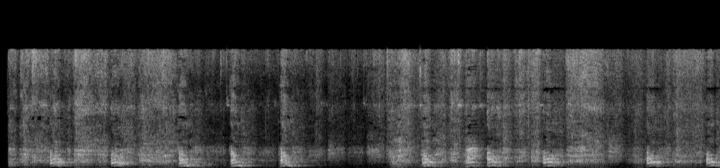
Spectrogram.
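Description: A Rottweiler barks aggressively in a steady run of deep, harsh barks about twice a second.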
